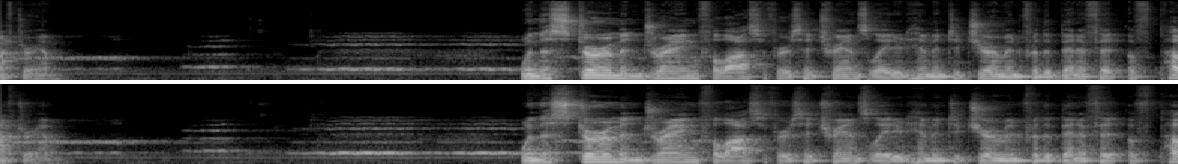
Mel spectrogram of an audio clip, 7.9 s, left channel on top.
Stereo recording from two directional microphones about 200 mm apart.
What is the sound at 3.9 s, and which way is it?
Speech, 55° left (ahead or behind).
